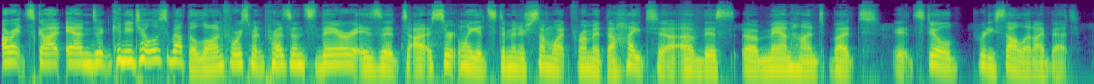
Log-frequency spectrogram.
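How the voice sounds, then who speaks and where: A woman's voice: on the low side, normal speed, few pauses, darkish tone, dry recording, clean studio sound. An American woman anchoring live radio news, hosting and handing over to a reporter in an unscripted broadcast style.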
